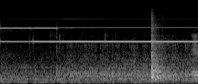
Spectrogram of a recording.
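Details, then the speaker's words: Shock delivery tone from a Zoll crash-cart defibrillator in manual mode, charged at 200 J during ACLS provider training: continuous high-pitched alarm tone, then a brief dull thud as the shock is delivered after pressing the shock key. "what we just did is we are out of the automatic mode now we press those shock keys"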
